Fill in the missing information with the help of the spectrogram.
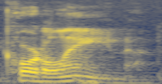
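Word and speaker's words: Coeur d'Alene: after arriving at the first NCAA tournament in cordelane the only reason I know how to pronounce that is because of Beauty in the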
